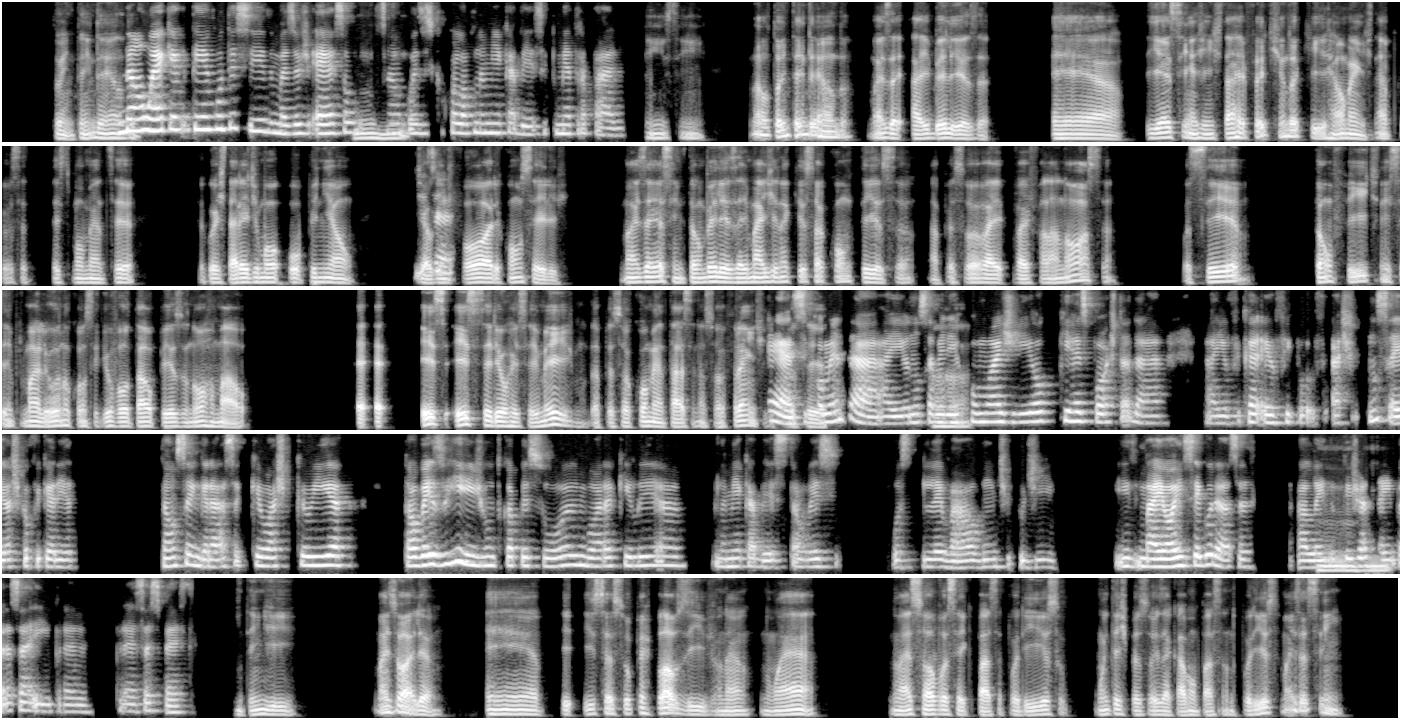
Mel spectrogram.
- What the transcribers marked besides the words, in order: tapping
- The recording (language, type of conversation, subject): Portuguese, advice, Como posso me sentir mais à vontade em celebrações sociais?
